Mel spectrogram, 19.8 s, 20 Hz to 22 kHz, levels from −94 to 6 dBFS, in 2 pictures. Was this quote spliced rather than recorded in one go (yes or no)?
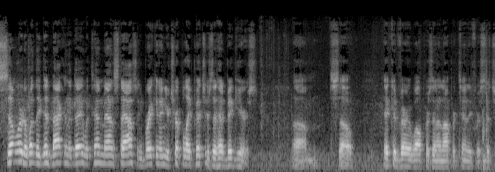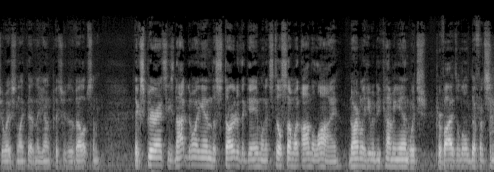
yes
